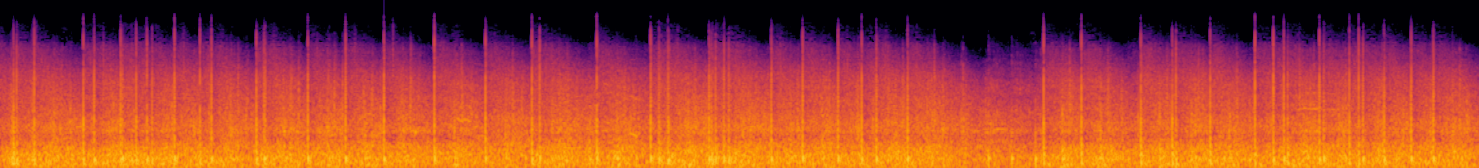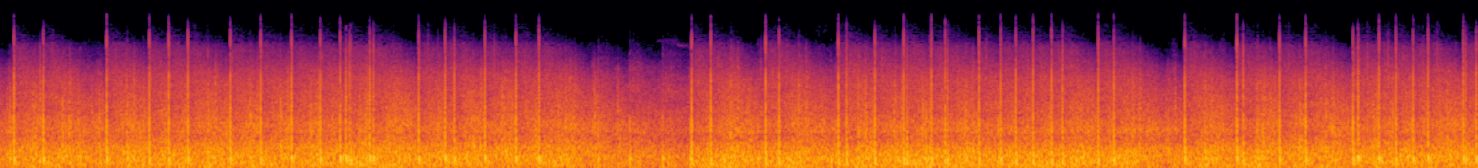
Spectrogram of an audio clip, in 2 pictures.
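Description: Fireworks display: a dense, continuous barrage of bangs and crackles, easing briefly twice before building again.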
